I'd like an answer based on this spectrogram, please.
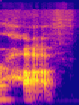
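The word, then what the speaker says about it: Hough: name, it's pronounced like H O U G H. And so, sometimes that can be ho, like the gh is silent.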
